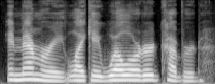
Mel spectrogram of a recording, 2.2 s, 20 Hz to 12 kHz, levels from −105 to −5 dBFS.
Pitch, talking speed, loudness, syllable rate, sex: 190 Hz, 195 wpm, -15 LUFS, 6.2 syllables/s, female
